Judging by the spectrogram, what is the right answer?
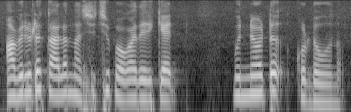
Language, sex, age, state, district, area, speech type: Malayalam, female, 30-45, Kerala, Idukki, rural, spontaneous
